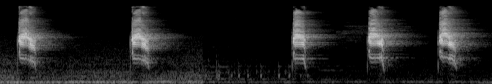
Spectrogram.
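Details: Five harsh, rasping squawks from a long-tailed shrike on a songbird-training master recording, two close together, a pause, then three more in quicker succession.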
